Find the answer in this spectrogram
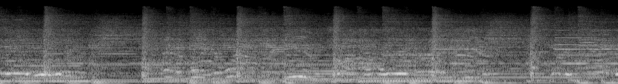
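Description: Live rock band playing: electric guitars over a steady drum beat.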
